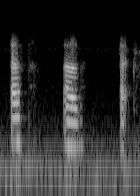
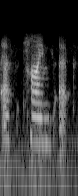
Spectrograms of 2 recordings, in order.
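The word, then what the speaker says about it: f(x): x that's saying the function of X we pronounce it f of X it is not f * X it is f ofx meaning function of X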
